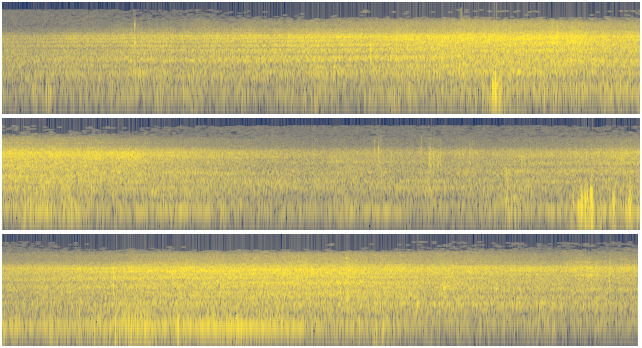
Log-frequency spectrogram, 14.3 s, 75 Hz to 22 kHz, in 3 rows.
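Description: Ford F-150 pickup truck driving slowly in a loop on a dirt lot, its engine and tyres on the dirt swelling twice as it comes close, about four seconds in and again around eleven seconds. A couple of short thumps are heard, the loudest about nine seconds in.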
